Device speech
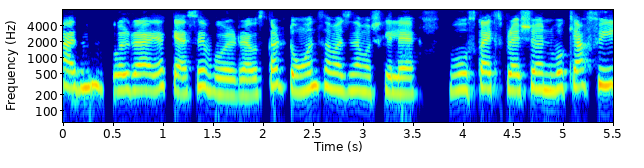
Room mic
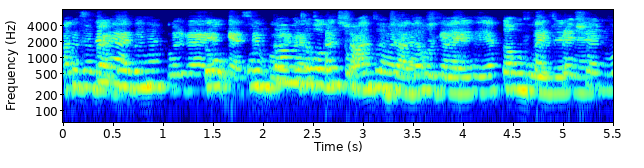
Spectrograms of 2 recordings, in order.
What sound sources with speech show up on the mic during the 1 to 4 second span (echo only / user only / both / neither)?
both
